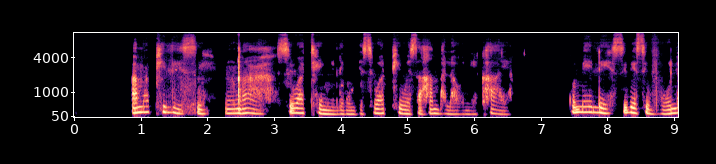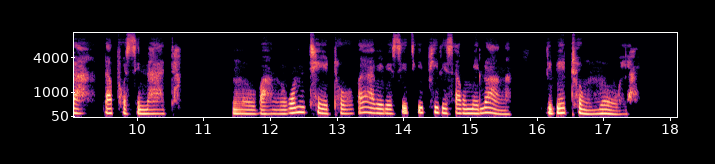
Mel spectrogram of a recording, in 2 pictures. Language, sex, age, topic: North Ndebele, female, 25-35, health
